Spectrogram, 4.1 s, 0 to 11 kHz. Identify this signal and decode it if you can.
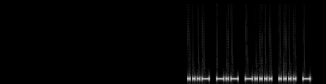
Morse code, heard as a keyed tone, about 40 wpm, 700 Hz. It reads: VK6HT
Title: DXCC-100 Call Signs - 5 Characters - Repeated 3x - 40wpm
